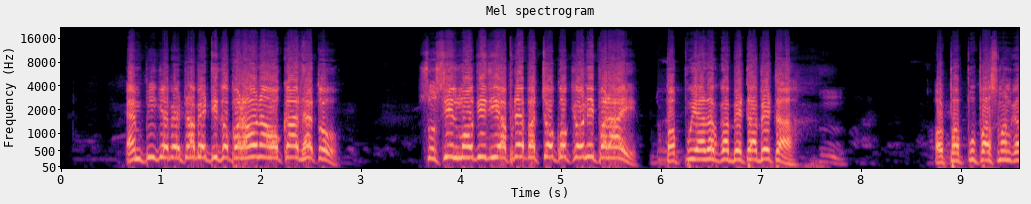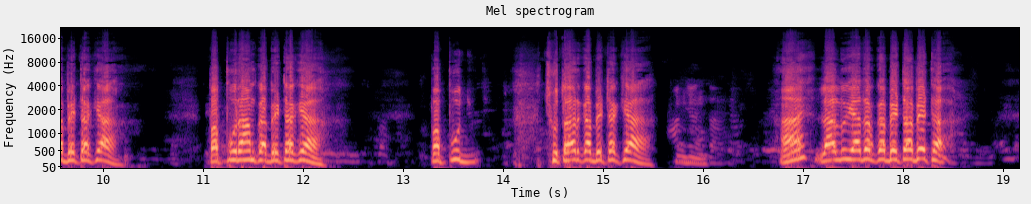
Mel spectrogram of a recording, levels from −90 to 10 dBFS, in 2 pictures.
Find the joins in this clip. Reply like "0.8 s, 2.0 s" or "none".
5.9 s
